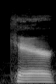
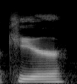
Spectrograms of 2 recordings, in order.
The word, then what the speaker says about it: Keir: Care, Keir. Anyway, I apologize to the Prime Minister for saying your name wrong, Mr. Starmer. I'll say Mr. Starmer and I'll try to avoid calling you Care Starmer anymore.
